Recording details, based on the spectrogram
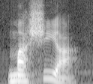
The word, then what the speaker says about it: Mashiach: La palabra ungido, o sea, untado, en hebreo se pronuncia Mashiach, de donde viene el término Mesías.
